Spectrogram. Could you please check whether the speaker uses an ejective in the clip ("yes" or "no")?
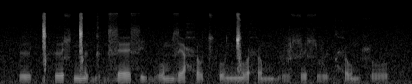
yes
